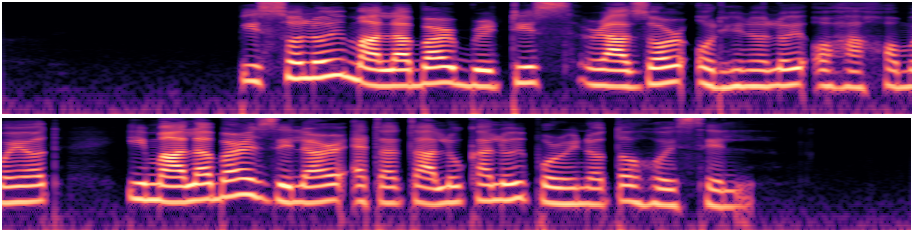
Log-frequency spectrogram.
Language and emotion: Assamese, neutral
